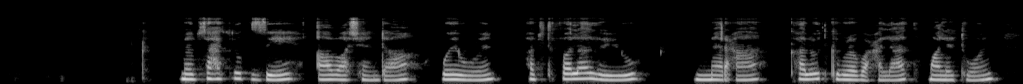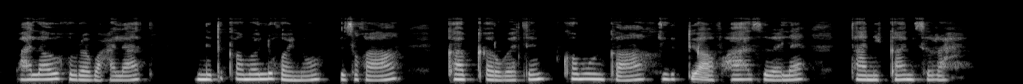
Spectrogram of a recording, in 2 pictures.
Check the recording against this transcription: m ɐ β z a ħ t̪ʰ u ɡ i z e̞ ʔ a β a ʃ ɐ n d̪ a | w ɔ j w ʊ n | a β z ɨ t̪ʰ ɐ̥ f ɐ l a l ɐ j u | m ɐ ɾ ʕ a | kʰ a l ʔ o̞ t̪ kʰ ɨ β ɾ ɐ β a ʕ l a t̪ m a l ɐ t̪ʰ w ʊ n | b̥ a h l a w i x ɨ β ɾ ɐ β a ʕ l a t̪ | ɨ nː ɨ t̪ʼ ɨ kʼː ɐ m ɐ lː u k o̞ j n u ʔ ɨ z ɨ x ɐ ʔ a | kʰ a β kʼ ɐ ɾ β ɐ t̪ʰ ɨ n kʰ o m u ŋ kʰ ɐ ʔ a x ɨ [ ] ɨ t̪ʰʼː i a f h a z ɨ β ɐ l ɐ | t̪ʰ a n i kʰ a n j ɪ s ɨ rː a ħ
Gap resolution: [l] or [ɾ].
l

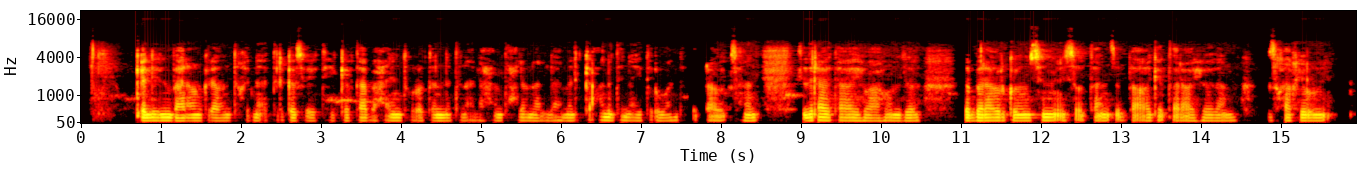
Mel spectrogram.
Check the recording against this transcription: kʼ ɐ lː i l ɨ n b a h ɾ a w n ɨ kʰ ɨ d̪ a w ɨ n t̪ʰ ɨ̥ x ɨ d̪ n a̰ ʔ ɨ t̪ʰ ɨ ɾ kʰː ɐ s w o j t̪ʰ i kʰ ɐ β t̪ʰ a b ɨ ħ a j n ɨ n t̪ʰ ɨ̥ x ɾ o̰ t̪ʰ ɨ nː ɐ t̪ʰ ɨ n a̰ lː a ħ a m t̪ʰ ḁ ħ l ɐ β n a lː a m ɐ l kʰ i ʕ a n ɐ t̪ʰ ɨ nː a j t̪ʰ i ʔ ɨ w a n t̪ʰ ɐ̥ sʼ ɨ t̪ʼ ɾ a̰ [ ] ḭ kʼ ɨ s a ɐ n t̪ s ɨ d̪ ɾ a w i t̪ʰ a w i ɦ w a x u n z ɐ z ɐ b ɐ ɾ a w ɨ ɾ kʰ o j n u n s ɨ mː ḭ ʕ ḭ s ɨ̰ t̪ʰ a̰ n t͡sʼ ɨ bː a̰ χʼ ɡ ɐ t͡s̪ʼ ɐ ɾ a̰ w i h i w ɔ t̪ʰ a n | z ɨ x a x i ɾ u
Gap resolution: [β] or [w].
w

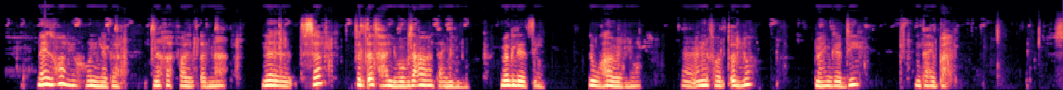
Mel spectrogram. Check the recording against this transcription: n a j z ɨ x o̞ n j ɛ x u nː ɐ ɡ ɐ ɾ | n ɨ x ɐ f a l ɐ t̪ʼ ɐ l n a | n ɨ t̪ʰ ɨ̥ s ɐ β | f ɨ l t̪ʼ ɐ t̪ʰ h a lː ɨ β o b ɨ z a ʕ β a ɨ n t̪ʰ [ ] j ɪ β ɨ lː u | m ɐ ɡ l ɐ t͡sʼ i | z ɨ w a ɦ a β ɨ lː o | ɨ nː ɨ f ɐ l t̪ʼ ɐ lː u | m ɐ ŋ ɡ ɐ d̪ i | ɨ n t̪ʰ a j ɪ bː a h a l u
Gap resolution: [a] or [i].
a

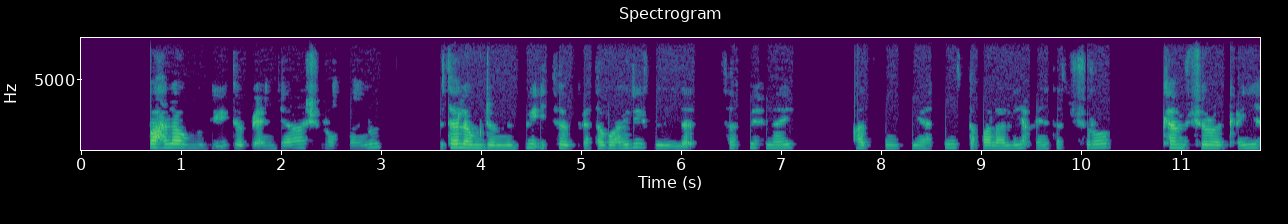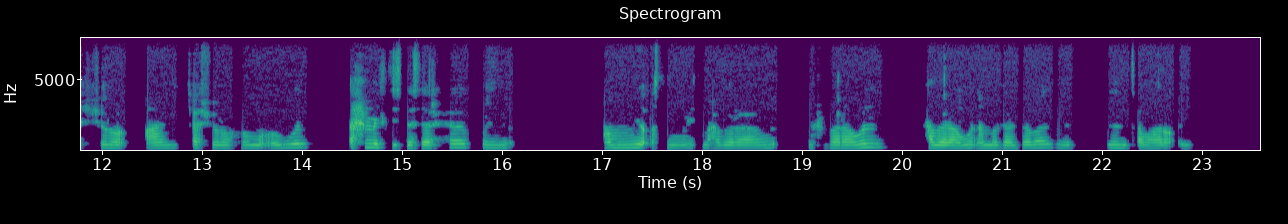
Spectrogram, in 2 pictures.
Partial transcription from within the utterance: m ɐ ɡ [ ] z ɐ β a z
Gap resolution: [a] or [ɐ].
a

